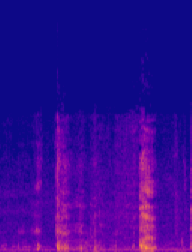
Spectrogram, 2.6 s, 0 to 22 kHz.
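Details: An adult mother with COVID-19 in intensive care, struggling to breathe, gives two harsh coughs with smaller gasping sounds between them over a steady low electrical hum; cough.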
